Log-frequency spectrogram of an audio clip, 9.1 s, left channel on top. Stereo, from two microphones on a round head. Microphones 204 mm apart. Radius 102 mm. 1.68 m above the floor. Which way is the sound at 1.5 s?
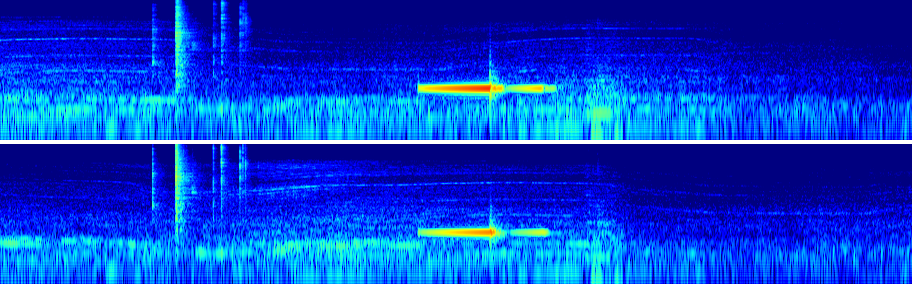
35° right (ahead or behind).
